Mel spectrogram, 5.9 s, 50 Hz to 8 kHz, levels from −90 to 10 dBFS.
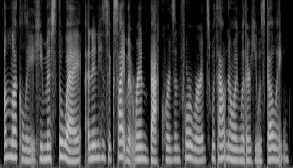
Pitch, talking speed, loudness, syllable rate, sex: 210 Hz, 195 wpm, -21 LUFS, 5.6 syllables/s, female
